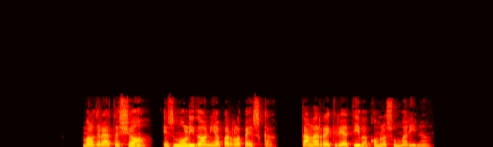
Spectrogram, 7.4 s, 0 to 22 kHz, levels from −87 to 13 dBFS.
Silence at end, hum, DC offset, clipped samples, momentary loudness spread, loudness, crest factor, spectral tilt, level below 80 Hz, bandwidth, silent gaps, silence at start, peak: 0.95 s; none; under 0.1%; under 0.1%; 12 LU; -20 LUFS; 20 dB; -5.5 dB/octave; -66 dBFS; 7.8 kHz; 2.32-2.40 s, 4.18-4.53 s; 1.25 s; -2 dBFS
